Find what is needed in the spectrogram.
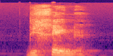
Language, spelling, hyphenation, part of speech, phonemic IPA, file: Dutch, diegene, die‧ge‧ne, pronoun, /ˌdiˈɣeː.nə/, Nl-diegene.ogg
- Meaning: he who, she who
